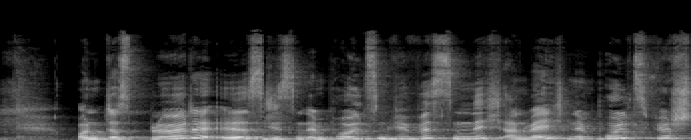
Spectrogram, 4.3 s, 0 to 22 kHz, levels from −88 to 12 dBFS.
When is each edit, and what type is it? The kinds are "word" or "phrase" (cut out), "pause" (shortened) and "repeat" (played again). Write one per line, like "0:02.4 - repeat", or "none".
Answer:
0:01.6 - word

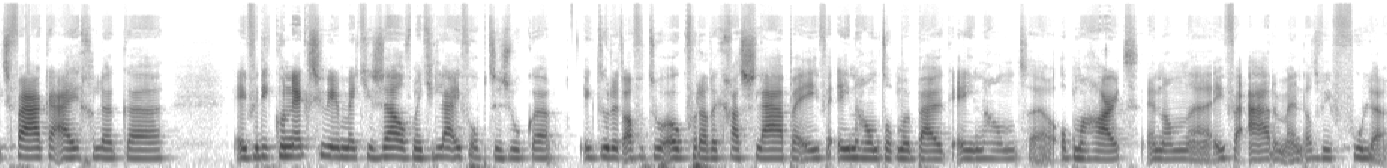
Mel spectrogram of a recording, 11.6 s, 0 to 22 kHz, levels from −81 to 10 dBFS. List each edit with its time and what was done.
none

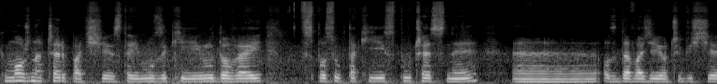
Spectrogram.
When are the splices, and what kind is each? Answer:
none

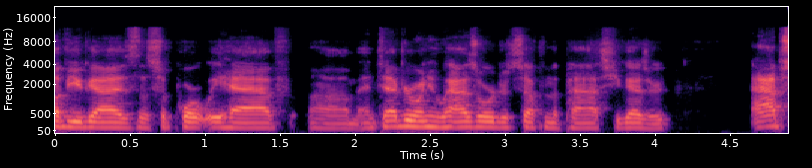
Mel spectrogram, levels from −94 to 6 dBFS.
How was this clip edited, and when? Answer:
none

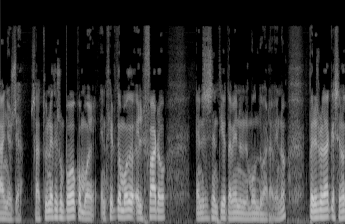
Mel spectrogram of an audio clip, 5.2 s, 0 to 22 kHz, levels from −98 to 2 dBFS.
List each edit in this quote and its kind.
none

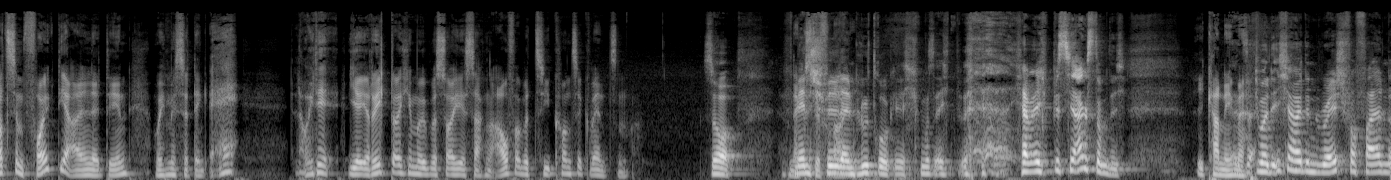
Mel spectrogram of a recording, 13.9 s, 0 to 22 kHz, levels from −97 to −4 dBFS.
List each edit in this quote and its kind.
0:03.5 - word
0:05.5 - word
0:12.6 - word

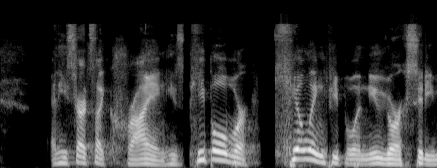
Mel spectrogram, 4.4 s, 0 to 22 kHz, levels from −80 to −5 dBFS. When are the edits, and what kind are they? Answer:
0:01.8 - word
0:03.3 - word

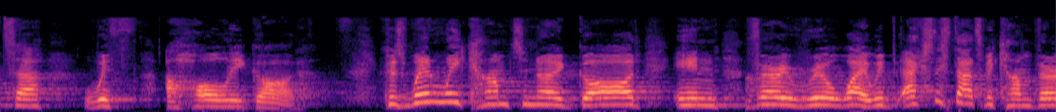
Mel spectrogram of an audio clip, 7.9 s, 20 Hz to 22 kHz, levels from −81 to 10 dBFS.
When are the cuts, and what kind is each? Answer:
0:05.6 - word

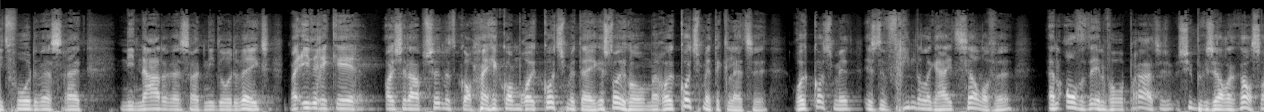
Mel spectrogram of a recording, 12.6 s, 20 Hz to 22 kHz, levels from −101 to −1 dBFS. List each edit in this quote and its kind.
0:02.8 - pause
0:08.6 - pause

